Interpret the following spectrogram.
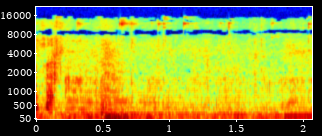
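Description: A voice's rising call breaks off right at the start, then a dull thump about half a second in and a low steady hum while someone walks with the phone, the steps and handling knocking on the microphone.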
